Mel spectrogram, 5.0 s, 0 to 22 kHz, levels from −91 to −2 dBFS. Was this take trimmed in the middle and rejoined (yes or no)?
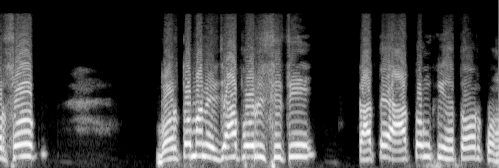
no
